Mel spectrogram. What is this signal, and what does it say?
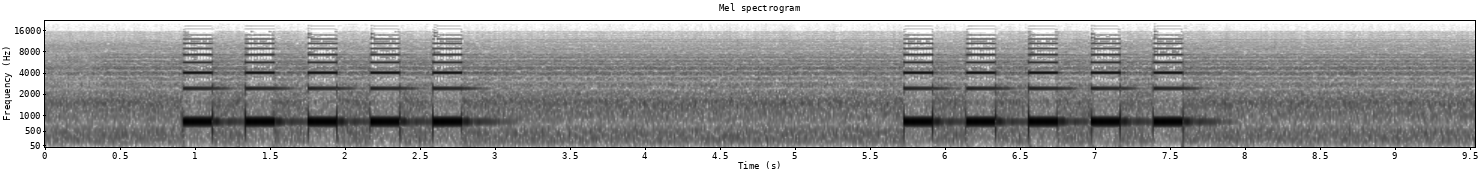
Beep code, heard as beeps from a small speaker, played twice, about 810 Hz, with room echo. 5 short. In AMI BIOS tables: processor failure; in Dell tables: CMOS battery failure.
